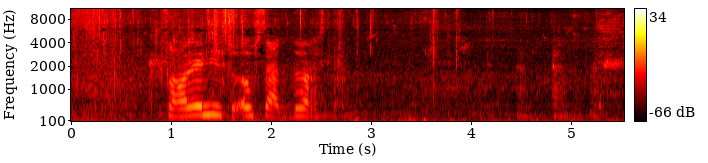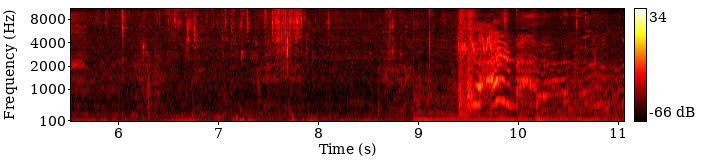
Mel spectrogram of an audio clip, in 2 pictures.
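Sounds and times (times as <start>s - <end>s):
low rumble: 8.9s - 11.0s.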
